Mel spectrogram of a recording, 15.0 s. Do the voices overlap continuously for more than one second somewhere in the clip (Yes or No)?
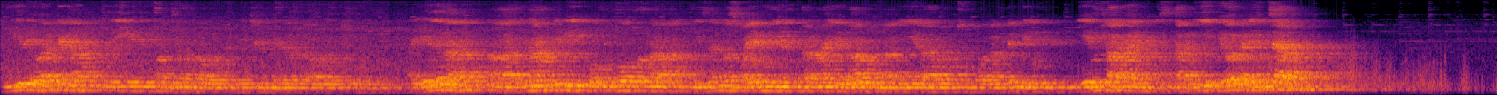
No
